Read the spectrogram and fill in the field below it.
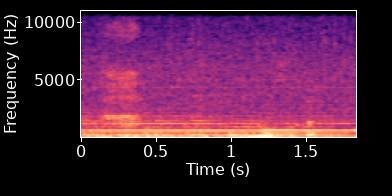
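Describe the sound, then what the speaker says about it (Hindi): Steady rain falls through a stormy night with low rumbling underneath, a constant wet hiss and no voices. "इस तूफान भरी रात में"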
